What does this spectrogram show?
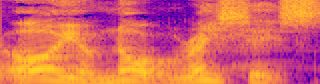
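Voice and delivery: put-on Scottish accent. Quoting a movie line while discussing the movie with others, in a Scottish accent. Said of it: "British all of a sudden".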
